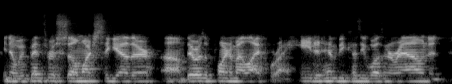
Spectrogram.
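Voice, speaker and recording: Man from Boston, softened Boston accent, earnest storyteller, gravelly, very bright tone; podcast host in his 30s. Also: mid-range voice, completely flat delivery, fast talker, low-quality recording. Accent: Boston, softened by years in Georgia. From East Boston, Massachusetts. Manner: earnest, open, many fillers. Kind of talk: candid conversational interview.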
